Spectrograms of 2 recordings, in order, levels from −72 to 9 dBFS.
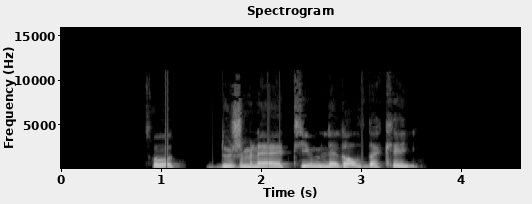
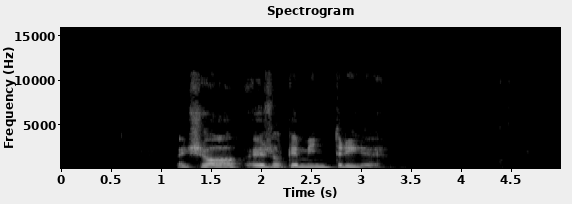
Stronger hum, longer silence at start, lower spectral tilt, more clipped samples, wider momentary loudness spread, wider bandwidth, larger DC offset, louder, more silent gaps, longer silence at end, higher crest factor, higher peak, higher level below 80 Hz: neither; second, 0.9 s vs 1.15 s; first, -7 dB/octave vs -5.5 dB/octave; neither; second, 6 LU vs 14 LU; about the same, 11 kHz vs 11.5 kHz; neither; first, -16 LUFS vs -28 LUFS; first, 1.29-1.44 s vs none; second, 1.05 s vs 1.8 s; about the same, 16 dB vs 20 dB; first, 0 dBFS vs -12 dBFS; first, -54 dBFS vs -74 dBFS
